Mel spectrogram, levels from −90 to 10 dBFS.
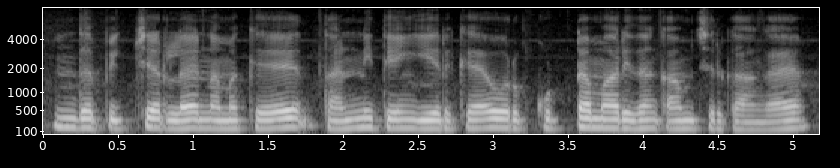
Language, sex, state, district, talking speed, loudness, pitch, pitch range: Tamil, male, Tamil Nadu, Namakkal, 140 wpm, -16 LUFS, 150 Hz, 145-160 Hz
